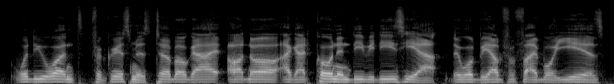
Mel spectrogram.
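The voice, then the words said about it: Poor Arnold Schwarzenegger impression. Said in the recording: “I can't do Arnold ... Yeah, I can't do it. ... Not sure if I'm more appalled by your accent”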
